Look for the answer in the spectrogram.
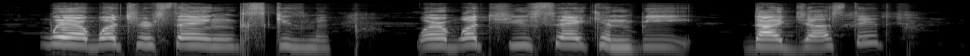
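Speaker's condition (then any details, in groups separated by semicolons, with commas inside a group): Cerebral palsy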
